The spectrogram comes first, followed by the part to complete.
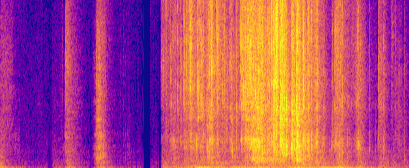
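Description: Foil wrapper of a trading-card pack torn open and crinkled: about two seconds of rustling, crackling tearing, after a couple of faint clicks.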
